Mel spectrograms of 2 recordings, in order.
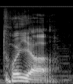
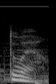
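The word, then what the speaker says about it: teuer: Тоя. – Тоя.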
